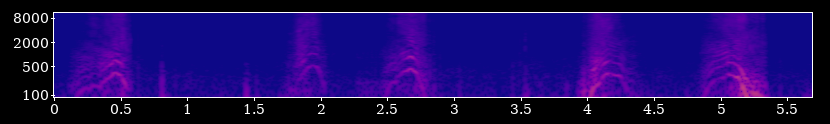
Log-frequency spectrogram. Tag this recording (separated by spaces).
field-recording zipper movement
